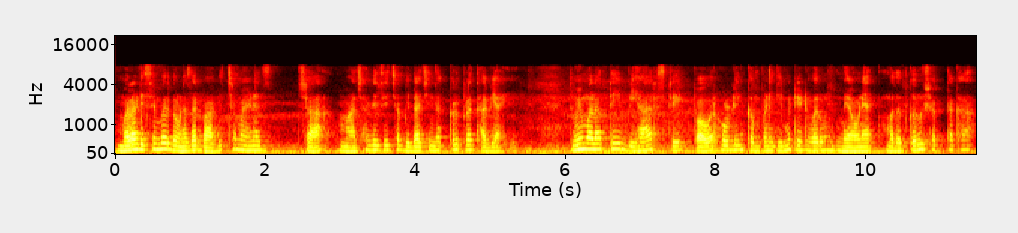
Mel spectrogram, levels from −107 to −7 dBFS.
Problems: none marked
